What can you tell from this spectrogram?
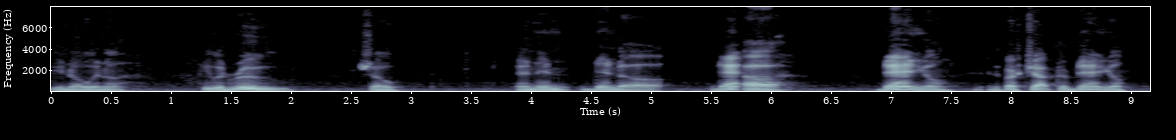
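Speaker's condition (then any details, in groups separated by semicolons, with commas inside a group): No condition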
